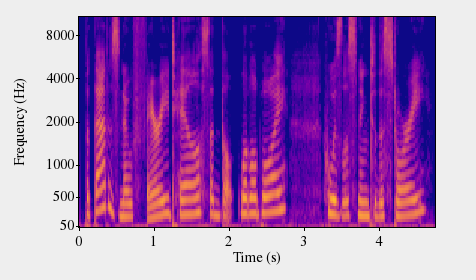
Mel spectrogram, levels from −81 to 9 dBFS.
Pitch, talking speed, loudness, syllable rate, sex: 235 Hz, 200 wpm, -17 LUFS, 5.4 syllables/s, female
